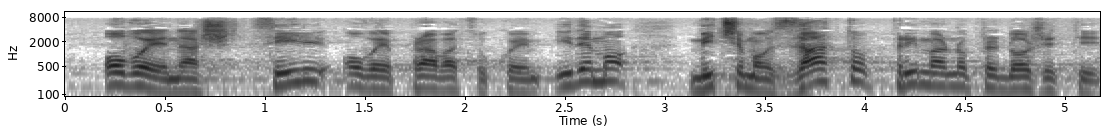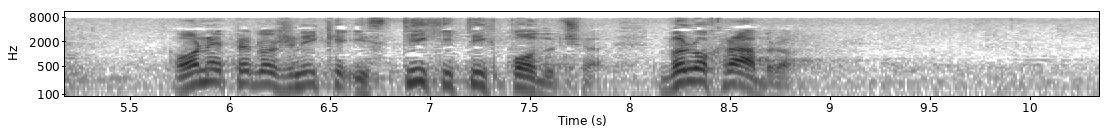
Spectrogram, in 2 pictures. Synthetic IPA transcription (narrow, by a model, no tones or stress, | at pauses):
o̞ʋo̞je̞naʃt̪siːʎo̞ʋoje̞pɾaʋat̪suko̞jemid̪e̞mo̞mit͡ɕe̞mo̞zat̪o̞pɾimaɾno̞pɾed̪loʒit̪i | o̞ne̞pɾed̪lˠo̞ʒenike̞ʔizt̪iːxit̪iːxpo̞d̪ɾut͡ɕia̰ | ʋr̩lˠo̞xɾaːbɾo̰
